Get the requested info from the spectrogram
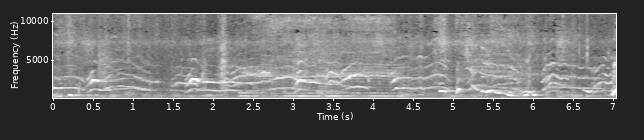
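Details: Pregnant dog in labour, scratching out a nest before giving birth; a steady stream of high, wavering whines and squeaky tonal cries rise and fall almost without pause, with louder yelps near the end.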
